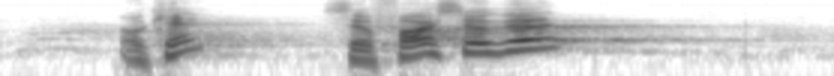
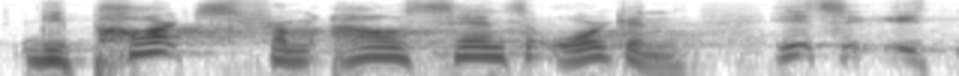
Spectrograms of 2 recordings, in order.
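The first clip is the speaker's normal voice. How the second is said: ordinary talk, nothing marked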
